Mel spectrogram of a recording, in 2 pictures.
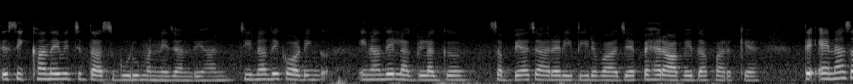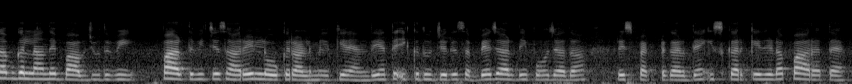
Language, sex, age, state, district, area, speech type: Punjabi, female, 18-30, Punjab, Mohali, rural, spontaneous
